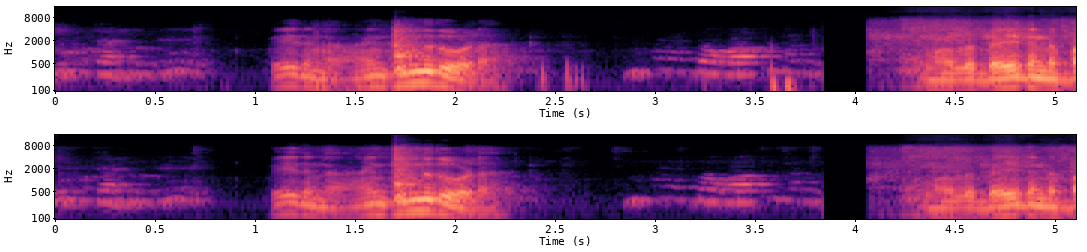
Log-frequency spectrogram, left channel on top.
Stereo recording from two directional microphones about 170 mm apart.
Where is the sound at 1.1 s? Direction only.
15° right (ahead or behind).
